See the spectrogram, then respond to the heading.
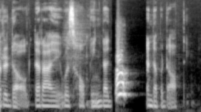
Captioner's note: bark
